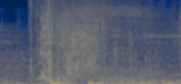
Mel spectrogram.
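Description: A gunshot bangs loudly with a ringing echo.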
